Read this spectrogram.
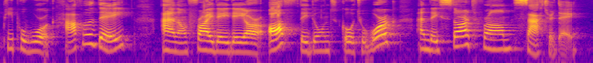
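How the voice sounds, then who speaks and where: Slow, patient woman teaching pronunciation. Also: mid-range voice. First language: Persian. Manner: patient, repeats each word several times; drawn-out careful pronunciation. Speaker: language teacher. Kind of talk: slow spoken language lesson.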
